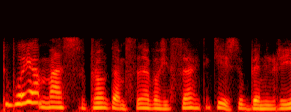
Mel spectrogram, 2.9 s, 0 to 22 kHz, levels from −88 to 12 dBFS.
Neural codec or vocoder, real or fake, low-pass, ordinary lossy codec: codec, 16 kHz in and 24 kHz out, 0.4 kbps, LongCat-Audio-Codec, four codebook decoder; fake; 5.4 kHz; Opus, 16 kbps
